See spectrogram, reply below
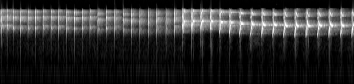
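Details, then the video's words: Lovebird song played to rouse a silent bird into singing: a fast train of shrill, buzzy chirps, roughly three per second, growing louder and merging into a sustained high trill toward the end. "Terapi Lovebird malas bunyi dengan suara burung Lovebird ini bisa jadi aktif kembali"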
